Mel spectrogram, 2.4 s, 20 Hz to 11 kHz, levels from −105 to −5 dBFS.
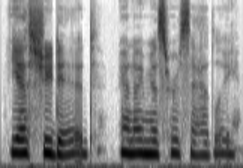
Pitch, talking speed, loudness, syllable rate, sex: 220 Hz, 195 wpm, -16 LUFS, 4.4 syllables/s, female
